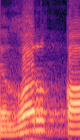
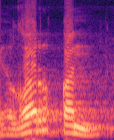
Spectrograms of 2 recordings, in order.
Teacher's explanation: जब हम वक्फ़ करेंगे तो इस 2 ज़बर को हम अलिफ पढ़ेंगे, ग़रक़ा। इसको ग़रक़न नहीं पढ़ेंगे, ग़रक़न, क्योंकि हमने कायदा पढ़ा हुआ है मदनी कायदा में कि 2 ज़बर पर अगर वक्फ़ करेंगे तो उसको अलिफ से बदल देंगे।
